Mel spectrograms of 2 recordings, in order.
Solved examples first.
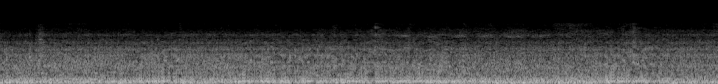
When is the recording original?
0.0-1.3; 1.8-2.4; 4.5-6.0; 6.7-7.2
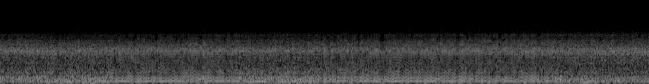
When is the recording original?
0.0-1.1; 2.4-3.2; 5.5-6.5

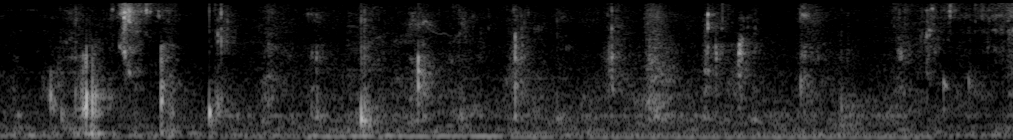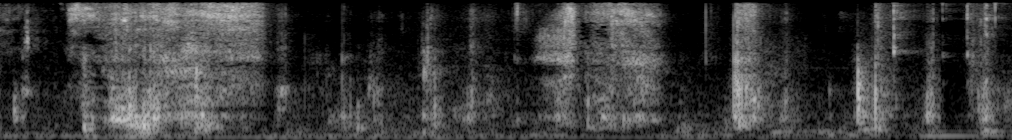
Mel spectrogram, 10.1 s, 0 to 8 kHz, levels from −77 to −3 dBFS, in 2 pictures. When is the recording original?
1.1-4.6; 5.9-10.1

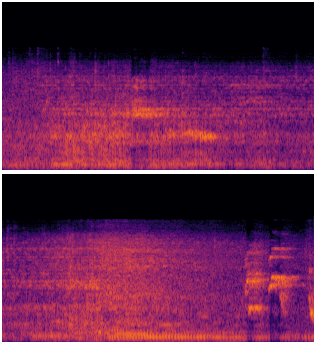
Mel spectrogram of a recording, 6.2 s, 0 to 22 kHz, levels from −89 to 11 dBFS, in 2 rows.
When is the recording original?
0.0-0.4; 4.1-6.2

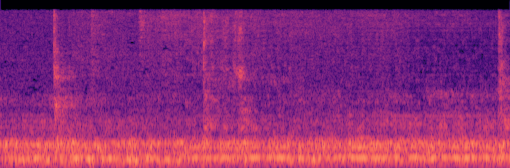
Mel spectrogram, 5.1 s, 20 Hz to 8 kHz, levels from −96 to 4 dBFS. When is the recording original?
0.0-1.8; 2.9-3.3

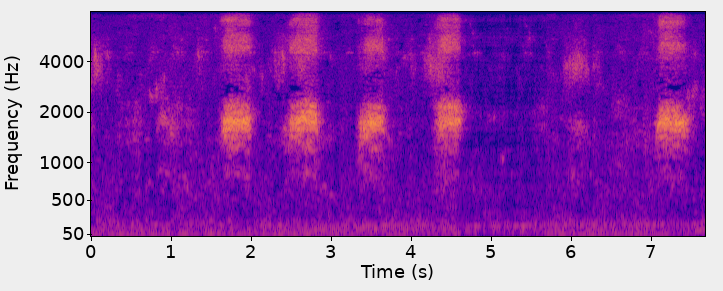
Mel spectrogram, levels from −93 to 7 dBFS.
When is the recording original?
0.0-4.5; 5.7-7.7

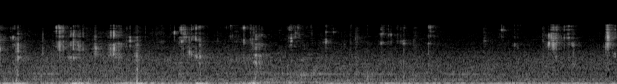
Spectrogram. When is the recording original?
0.0-2.6; 3.2-6.2

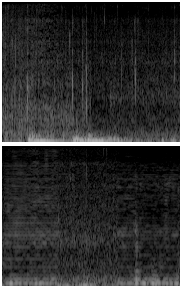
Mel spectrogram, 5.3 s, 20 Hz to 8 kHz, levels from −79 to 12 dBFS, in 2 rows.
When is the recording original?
0.0-2.7; 3.5-4.4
